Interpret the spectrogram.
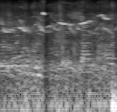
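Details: A Chestnut-bellied Seed-finch (towa towa) at a bird-singing competition in Lusignan, Guyana gives quick, thin, high whistled notes and short sliding phrases, over a murmur of crowd voices and a low background rumble.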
